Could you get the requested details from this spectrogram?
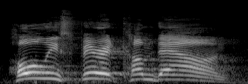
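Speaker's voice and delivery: high, loud, dramatic preacher-style yell.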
